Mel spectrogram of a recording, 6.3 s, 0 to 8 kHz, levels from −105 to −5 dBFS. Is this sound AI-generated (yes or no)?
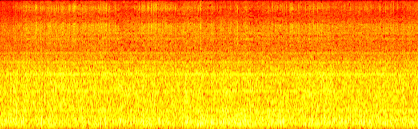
yes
